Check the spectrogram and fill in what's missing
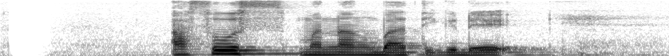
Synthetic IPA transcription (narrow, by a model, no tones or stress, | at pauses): ʔasusmənaŋbat̪iɡədeʔ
